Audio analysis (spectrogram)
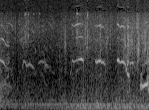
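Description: Several puppies whimper and squeak in high, thin overlapping cries, a steady chorus of soft whining over a low background hum, fairly quiet.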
